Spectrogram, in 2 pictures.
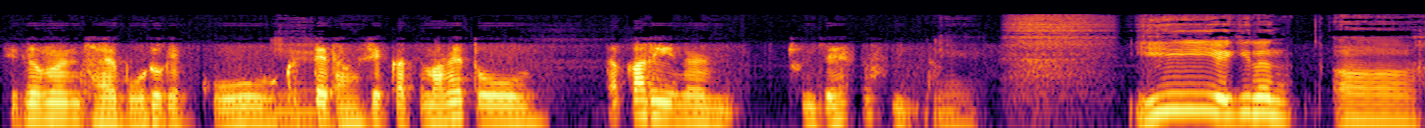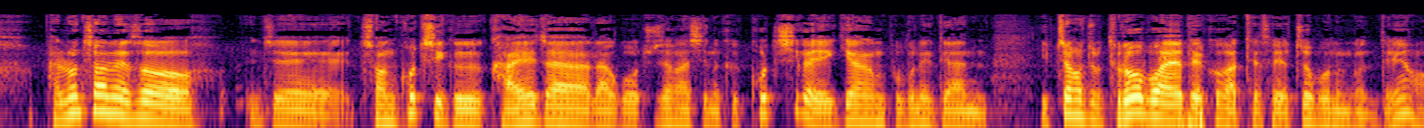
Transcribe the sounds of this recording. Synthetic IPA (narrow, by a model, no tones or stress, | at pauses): t͡ɕiɡɯmɯnt͡ɕaɭmoɾɯɡe̞t̚k͈ojkɯt͈e̞taŋɕ̬ʰik͈ad͡ʑimanɦedo | t͈ak͈aɾinɯn | t͡ɕond͡ʑehes͈ʌs͈ɯmɲid̥ae̞ | ije̞ɡinɯn | ʌpaɭːont͡ɕʰʌne̞s̬ʰʌid͡ʑe̞t͡ɕʌnkʰot͡ɕʰikɯkae̞d͡ʑaɾaɡot͡ɕud͡ʑaŋɦaɕʰinɯnkɯkʰot͡ɕʰiɡaje̞ɡiɦanpubune̞de̞ɦan | ip̚t͡ɕ͈aŋɯɭt͡ɕomtɯɾʌboajadwe̞ɭk͈ʌk͈atʰe̞sʰʌjʌt͡ɕ͈ʰʌbonɯnɡʌnde̞jo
